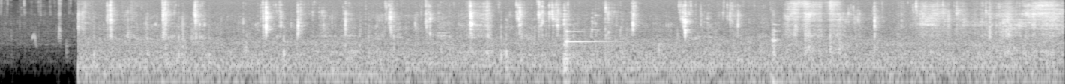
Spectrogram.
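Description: Close-up eating sounds: crunching bites and chewing of crispy breaded fried chicken coated in spicy sauce, with many sharp wet clicks. They start about a second in.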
